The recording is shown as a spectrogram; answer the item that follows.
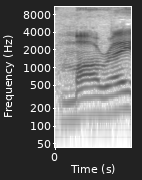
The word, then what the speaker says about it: Mare: Super comes from the Latin for above, as in superimpose, and mare or mare, as it was once pronounced, means sea or by the sea in Latin.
